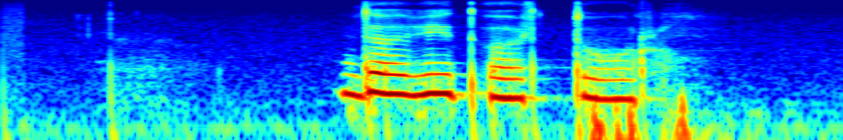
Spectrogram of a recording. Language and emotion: Russian, sad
